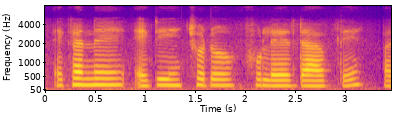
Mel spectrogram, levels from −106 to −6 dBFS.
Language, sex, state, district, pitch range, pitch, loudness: Bengali, female, West Bengal, North 24 Parganas, 190-215 Hz, 205 Hz, -17 LUFS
